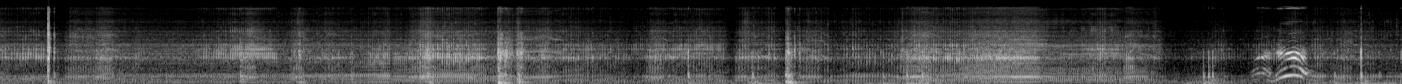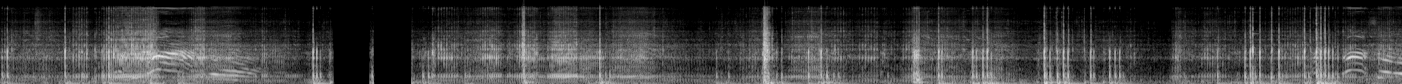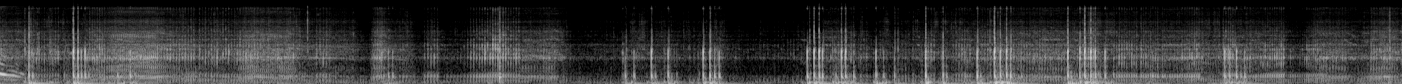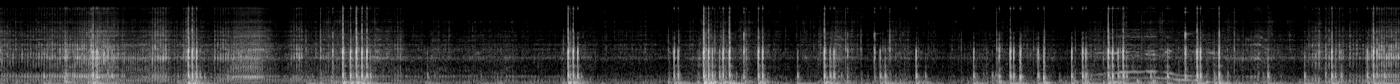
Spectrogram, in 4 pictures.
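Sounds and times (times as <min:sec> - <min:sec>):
motorcycle engine revving: 0:00.0 - 0:17.4, 0:18.2 - 0:56.0
rocks knocking and clattering: 0:21.1 - 0:27.4, 0:34.2 - 0:35.4, 0:36.0 - 0:40.8, 0:43.8 - 0:44.2, 0:45.1 - 0:46.7, 0:47.6 - 0:56.0.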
